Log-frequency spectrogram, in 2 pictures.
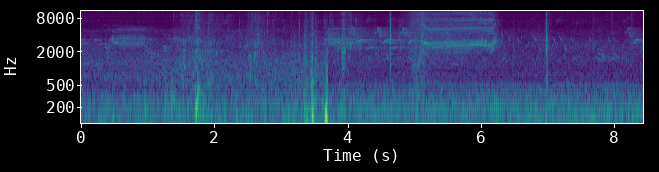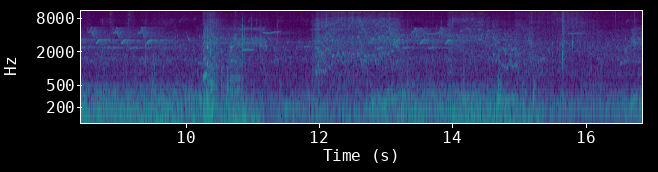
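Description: Open-water lake ambience with birds calling in short repeated notes from the shoreline trees. A few knocks come from the bass boat's deck, the loudest a sharp thump about three and a half seconds in.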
